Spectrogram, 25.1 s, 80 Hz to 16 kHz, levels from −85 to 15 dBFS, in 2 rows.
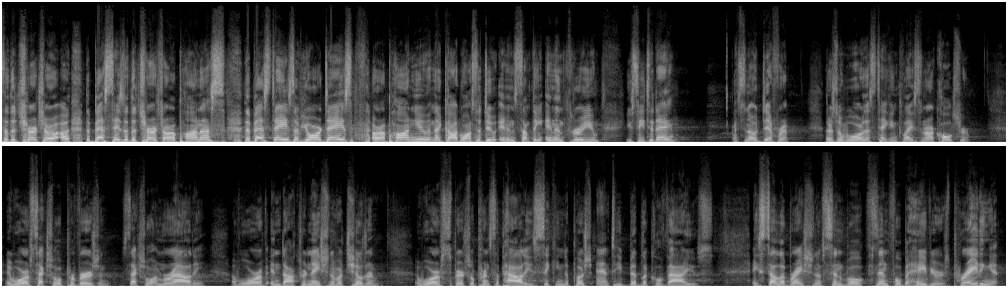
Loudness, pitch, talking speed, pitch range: -15 LUFS, 155 Hz, 200 wpm, 140-190 Hz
